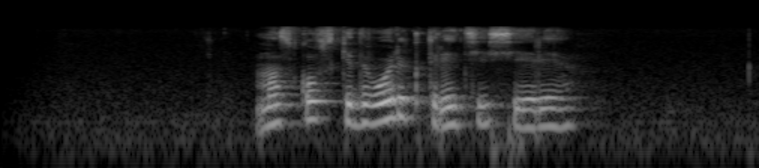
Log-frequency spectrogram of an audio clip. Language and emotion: Russian, neutral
